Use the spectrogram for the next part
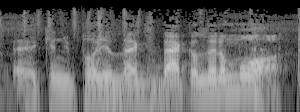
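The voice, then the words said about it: Sylvester Stallone impression. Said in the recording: “a guy that turns into John Travolta for you ... Sylvester Stallone.”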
